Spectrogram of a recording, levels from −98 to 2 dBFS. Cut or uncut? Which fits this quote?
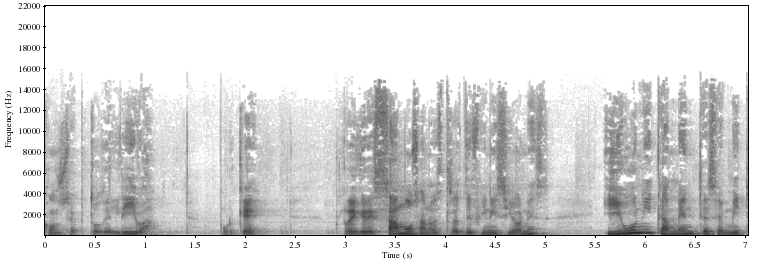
uncut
